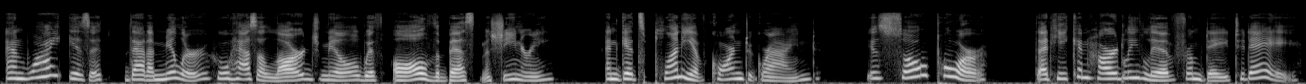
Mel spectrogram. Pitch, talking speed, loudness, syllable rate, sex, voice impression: 235 Hz, 165 wpm, -18 LUFS, 3.9 syllables/s, female, very feminine, very adult-like, thin, tensed, slightly weak, bright, soft, clear, fluent, slightly cute, slightly intellectual, refreshing, sincere, slightly calm, slightly friendly, slightly reassuring, very unique, slightly elegant, wild, slightly sweet, lively, slightly kind, sharp, slightly modest, light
